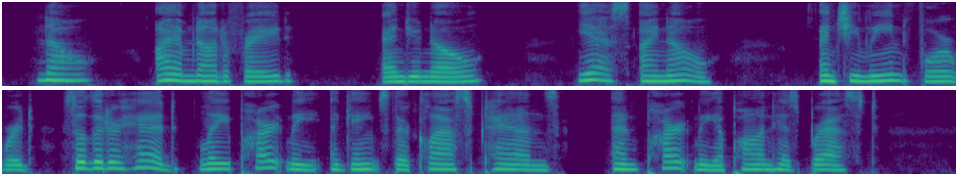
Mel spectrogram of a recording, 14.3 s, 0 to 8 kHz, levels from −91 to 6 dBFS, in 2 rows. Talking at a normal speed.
No: slow, 130 wpm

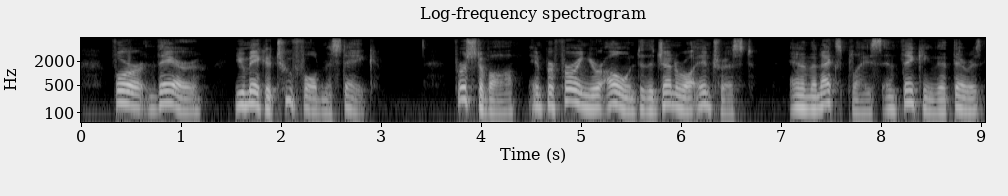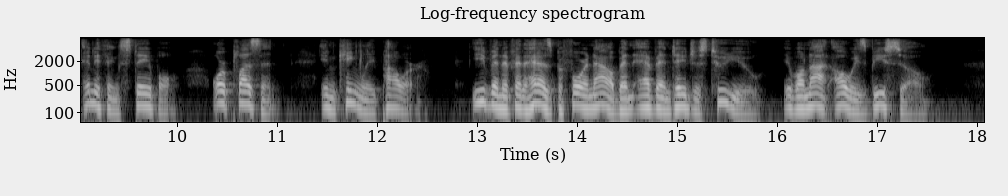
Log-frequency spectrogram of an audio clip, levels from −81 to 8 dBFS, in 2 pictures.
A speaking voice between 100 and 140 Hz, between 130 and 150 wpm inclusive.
No: low, 135 Hz; average, 175 wpm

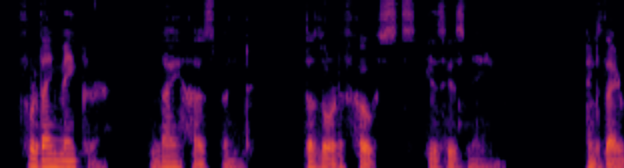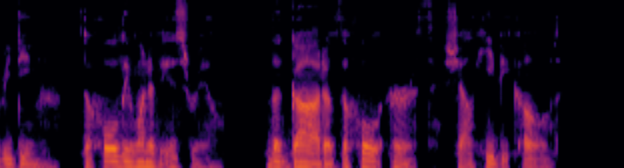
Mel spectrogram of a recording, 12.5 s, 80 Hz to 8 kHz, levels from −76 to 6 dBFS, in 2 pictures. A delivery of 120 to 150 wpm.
Yes: average, 145 wpm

